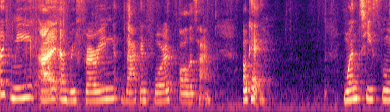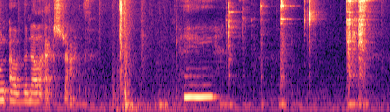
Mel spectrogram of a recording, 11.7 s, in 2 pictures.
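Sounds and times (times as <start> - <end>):
speech: 0.0 - 4.1, 5.2 - 7.7, 8.6 - 9.2
utensil clinking against a bowl while vanilla extract is mixed into batter: 9.2 - 11.6.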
